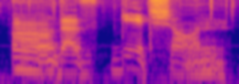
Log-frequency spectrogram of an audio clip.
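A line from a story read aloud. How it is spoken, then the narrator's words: Contented murmur. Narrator (German): murmelte er zufrieden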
